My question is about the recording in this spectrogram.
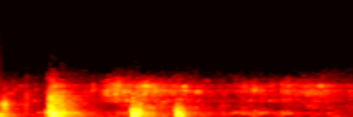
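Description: Radio-drama sound effects: three knocks and clunks, spaced roughly half a second apart, then a faint hiss. They are heard as the boat's engine is being checked over.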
